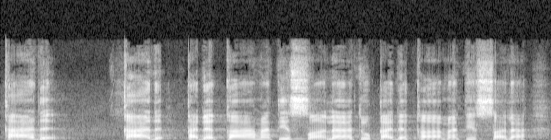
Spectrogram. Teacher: Qad tebal, qaf qa, pangkal lidah dia duduk belakang. Belakang pangkal lidah tu dekat dengan anak tekak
